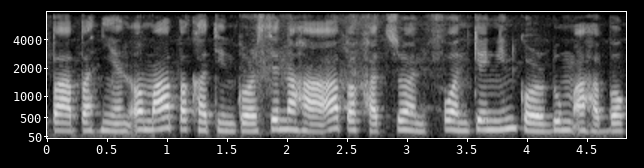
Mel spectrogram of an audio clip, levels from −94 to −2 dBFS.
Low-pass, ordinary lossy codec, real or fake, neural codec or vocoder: 7.2 kHz; none; real; none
